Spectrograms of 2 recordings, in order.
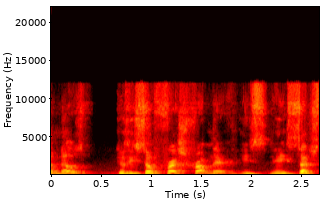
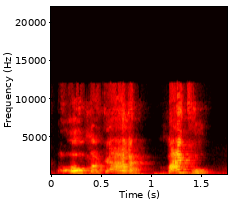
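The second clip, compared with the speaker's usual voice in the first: high, delighted cry of recognition; suddenly recognize an old friend; surprised joy; 7 semitones higher, slower than usual. Retold or imitated. Recognizing the clean man suddenly.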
